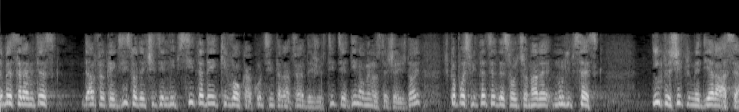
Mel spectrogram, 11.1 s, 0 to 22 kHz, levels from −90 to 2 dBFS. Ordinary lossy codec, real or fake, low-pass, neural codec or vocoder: MP3, 32 kbps; fake; 7.2 kHz; vocoder, 24 kHz, 100 mel bands, Vocos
